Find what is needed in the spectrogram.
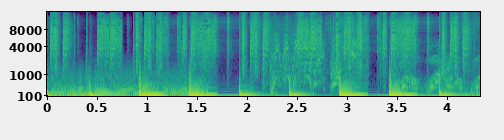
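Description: Live-coded electronic music made in TidalCycles: a deep kick drum about twice a second under bursts of noisy, crackling hiss, the hiss dropping out briefly a little before the middle.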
